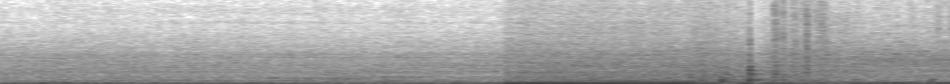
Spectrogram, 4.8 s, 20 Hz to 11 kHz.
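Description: Triumph TR6's straight-six engine running at low revs as the car rolls slowly past, a steady low tone that turns abruptly louder about two and a half seconds in. A sharp click sounds near the end.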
